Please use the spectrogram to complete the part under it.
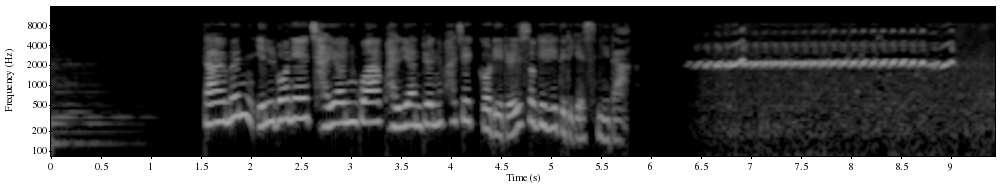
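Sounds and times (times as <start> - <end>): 
speech: 1.7 - 5.9
kajika frog trilling call: 6.4 - 9.1.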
